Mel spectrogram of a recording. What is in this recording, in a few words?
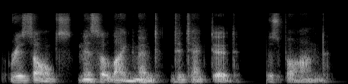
upset; cybro; fertig classic games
